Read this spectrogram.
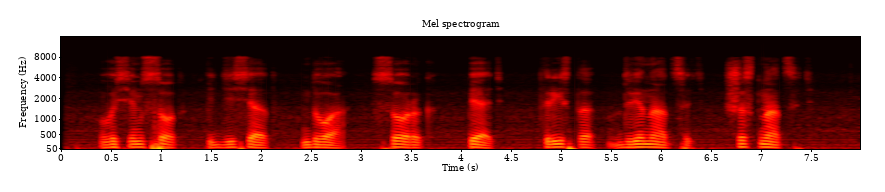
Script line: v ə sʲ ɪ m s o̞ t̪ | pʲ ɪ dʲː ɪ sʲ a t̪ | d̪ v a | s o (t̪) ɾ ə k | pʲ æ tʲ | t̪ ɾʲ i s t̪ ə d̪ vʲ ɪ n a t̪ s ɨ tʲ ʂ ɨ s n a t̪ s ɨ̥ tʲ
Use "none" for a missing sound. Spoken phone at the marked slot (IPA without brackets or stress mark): none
